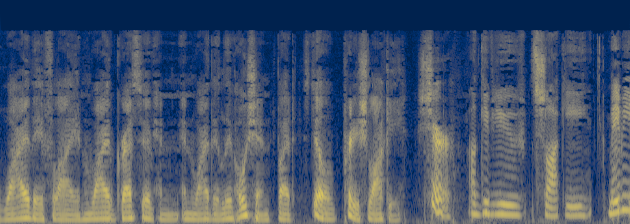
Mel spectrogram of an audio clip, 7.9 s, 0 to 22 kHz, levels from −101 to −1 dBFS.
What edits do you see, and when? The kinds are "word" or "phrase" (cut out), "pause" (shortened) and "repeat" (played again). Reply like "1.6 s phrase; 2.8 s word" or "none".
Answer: 1.4 s phrase; 1.9 s word; 2.9 s phrase; 3.7 s pause; 5.1 s pause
